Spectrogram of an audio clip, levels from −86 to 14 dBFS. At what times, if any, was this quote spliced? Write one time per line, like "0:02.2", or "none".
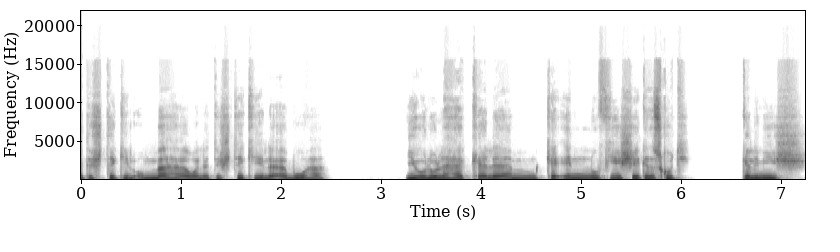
none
